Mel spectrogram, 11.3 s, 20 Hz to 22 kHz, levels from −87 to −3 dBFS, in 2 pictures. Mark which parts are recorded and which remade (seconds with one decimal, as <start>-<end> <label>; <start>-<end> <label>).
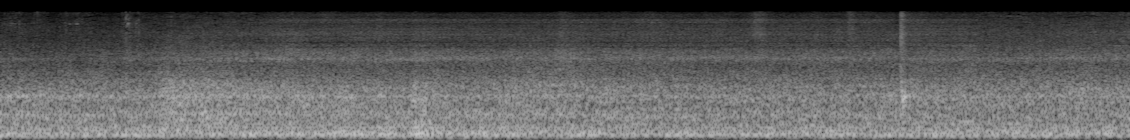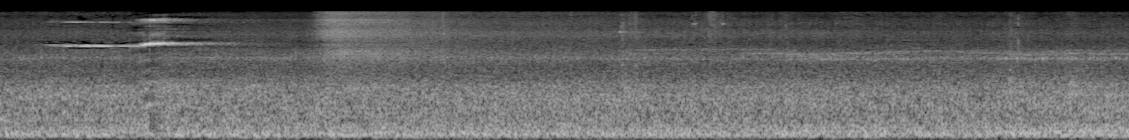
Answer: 0.0-1.3 recorded; 1.3-4.9 remade; 4.9-6.3 recorded; 6.3-7.7 remade; 7.7-11.3 recorded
